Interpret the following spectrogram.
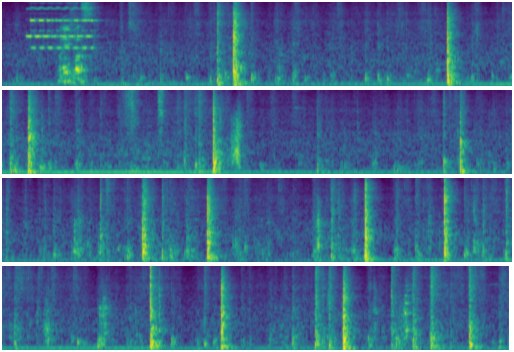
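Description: A gym round timer beeps rapidly for about a second, marking the start of a round. Then punches and kicks land on focus mitts with sharp smacks every one to three seconds, sometimes in quick clusters of two or three.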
